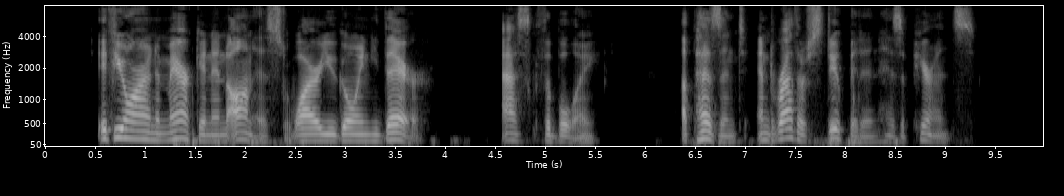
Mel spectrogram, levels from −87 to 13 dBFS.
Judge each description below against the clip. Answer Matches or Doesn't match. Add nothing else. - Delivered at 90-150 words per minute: Matches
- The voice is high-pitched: Doesn't match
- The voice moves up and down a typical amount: Matches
